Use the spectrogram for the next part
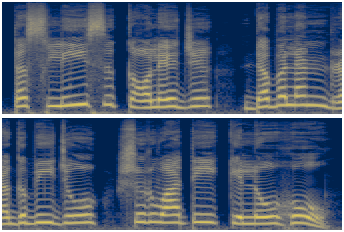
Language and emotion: Sindhi, neutral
